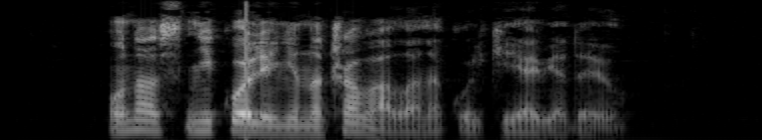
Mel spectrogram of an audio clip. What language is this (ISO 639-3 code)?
bel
